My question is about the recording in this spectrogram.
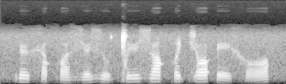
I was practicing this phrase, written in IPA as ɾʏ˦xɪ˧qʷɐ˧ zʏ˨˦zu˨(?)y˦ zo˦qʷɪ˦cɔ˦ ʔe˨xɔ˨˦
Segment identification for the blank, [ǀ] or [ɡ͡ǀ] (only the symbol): ǀ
